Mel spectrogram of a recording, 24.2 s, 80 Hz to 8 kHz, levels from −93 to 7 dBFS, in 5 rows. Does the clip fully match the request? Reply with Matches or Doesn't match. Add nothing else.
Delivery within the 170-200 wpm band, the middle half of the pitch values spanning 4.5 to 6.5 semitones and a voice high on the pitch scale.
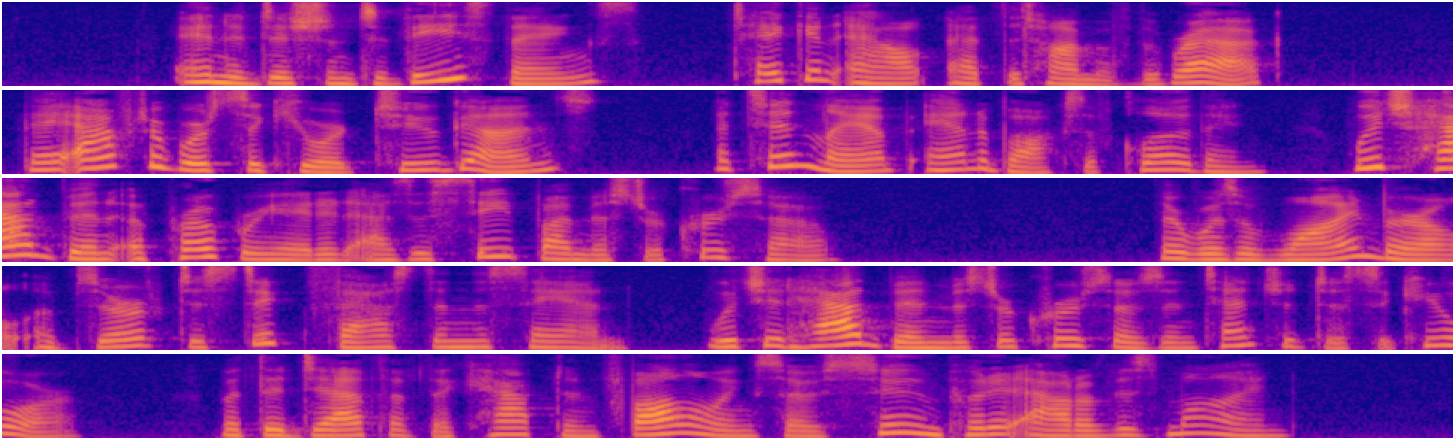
Matches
